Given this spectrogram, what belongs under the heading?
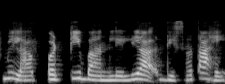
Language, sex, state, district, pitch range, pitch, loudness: Marathi, female, Maharashtra, Dhule, 200-245 Hz, 220 Hz, -18 LUFS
